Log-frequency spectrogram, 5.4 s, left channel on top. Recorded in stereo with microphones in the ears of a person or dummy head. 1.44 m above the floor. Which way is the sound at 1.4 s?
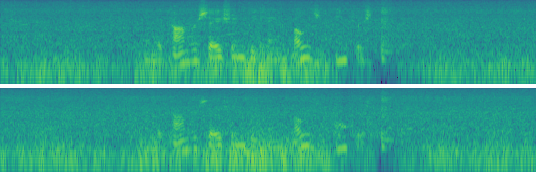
40° left (ahead or behind).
